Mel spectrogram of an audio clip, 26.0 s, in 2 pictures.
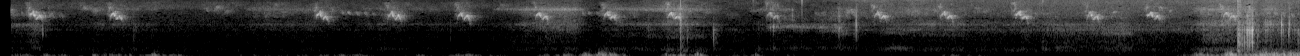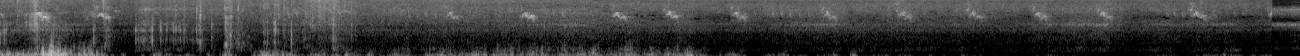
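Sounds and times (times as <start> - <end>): bird chirping: 0.1 - 1.4, 2.0 - 12.6, 17.1 - 25.8
wind rumbling on microphone: 5.7 - 7.1, 11.9 - 21.6.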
